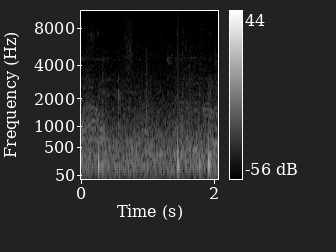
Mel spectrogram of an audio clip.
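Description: Hooves of harnessed draft horses pulling a wagon, clip-clopping on pavement at a walk: a few sharp, uneven strikes, with a low murmur of voices behind.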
